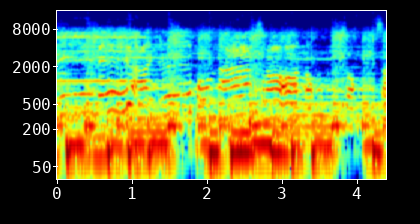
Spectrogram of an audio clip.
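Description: A Khmer song: a voice singing a wavering melody over a steady, repeating bass beat.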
